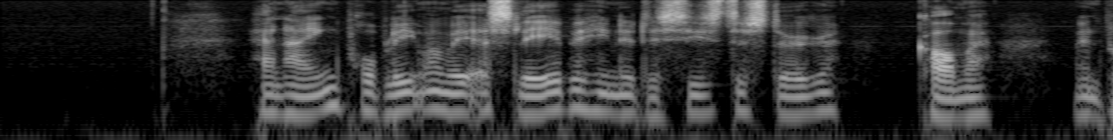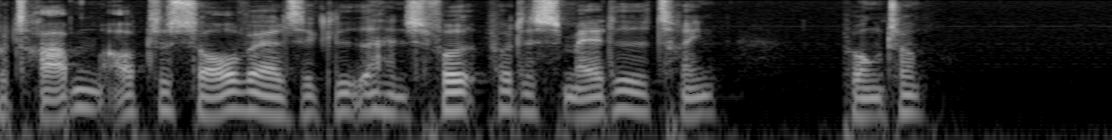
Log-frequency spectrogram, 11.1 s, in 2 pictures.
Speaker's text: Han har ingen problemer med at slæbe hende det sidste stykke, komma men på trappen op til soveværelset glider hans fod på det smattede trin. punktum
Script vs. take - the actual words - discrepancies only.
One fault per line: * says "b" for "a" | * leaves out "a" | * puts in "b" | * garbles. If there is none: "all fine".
all fine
